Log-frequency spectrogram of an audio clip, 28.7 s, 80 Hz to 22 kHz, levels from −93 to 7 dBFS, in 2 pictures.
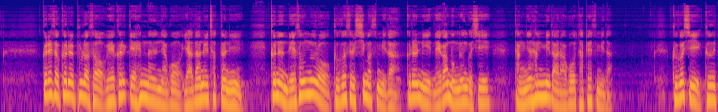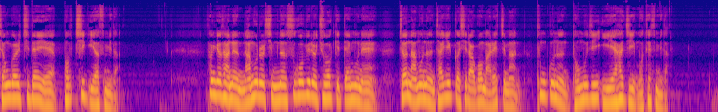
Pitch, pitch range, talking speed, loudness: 145 Hz, 125-165 Hz, 255 characters per minute, -17 LUFS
